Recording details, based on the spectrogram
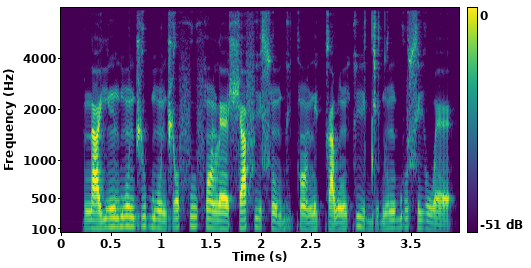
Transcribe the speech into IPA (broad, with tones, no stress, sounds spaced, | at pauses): n a˧ j ĩ˧ b ũ˦ d͡ʒ u˦ b ũ˧ d͡ʒ o˦ f u˦ f ɔ̃˧ l ɛ˨ ʃ a˨˦ f i˦˨ s ũ˨ b i˧ k ɔ̃˨ n i˧ k a˨ w ũ˨˦ k i˦˨ d i˧ d ũ˦ ɡ͡b u˦ s i˧ w ɛ˨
